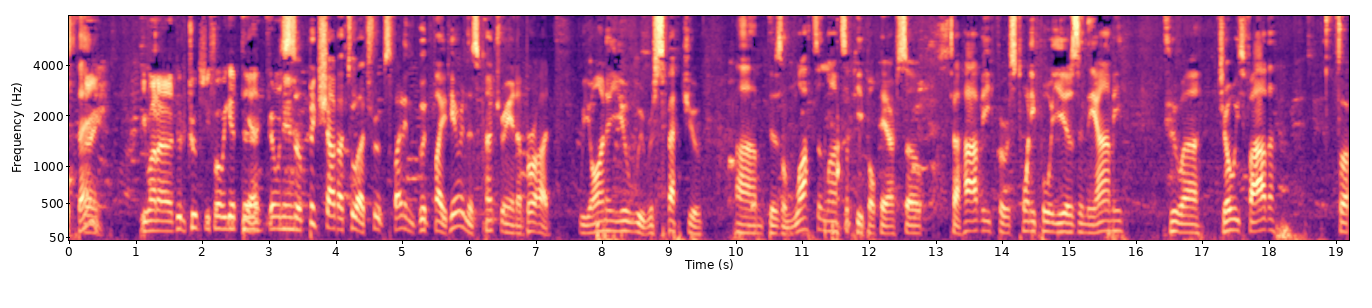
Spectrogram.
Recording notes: Find ourselves at Grumpy’s to record for the second week in a row. We are two days in to Hackapalooza 6.0 and find ourselves at Grumpy’s to record for the second week in a row. Grumpy’s Cigars & Lounge; Hudson NH.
